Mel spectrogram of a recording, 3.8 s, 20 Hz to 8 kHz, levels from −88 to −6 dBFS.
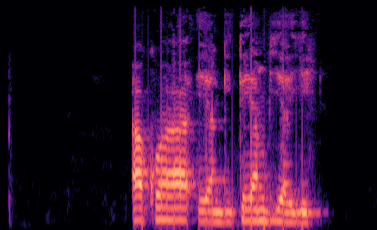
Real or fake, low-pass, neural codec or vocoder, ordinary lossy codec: real; 7.2 kHz; none; AAC, 48 kbps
